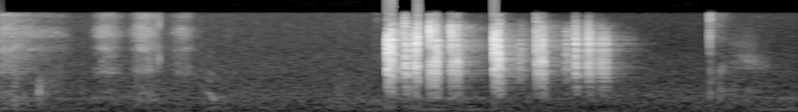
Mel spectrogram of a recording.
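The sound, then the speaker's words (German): Dice shaken softly, then tossed onto a hard table: a quick burst of sharp clattering bounces lasting about a second, ending in a single faint tap. Fairly loud, no talking. “Also würfeln wir.”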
